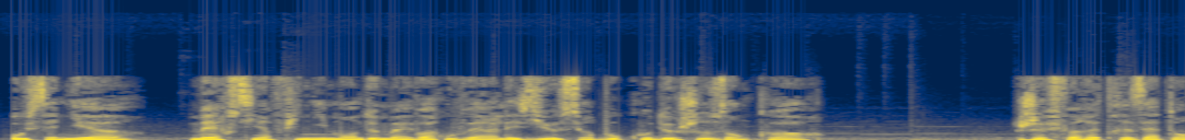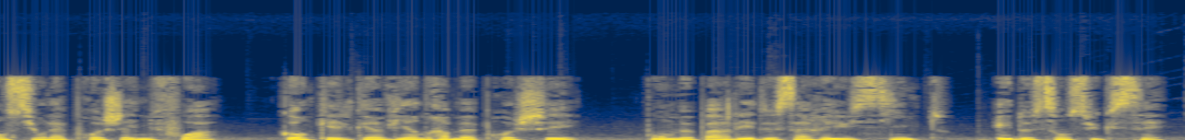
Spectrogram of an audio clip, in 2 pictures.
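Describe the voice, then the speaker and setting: Guy doing a young churchgoing woman in a cartoon, a bit high and husky, earnest. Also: little pitch movement, moderate pace, a little mellow, soft background music. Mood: grateful. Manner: earnest, plaintive, then grateful and pious.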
